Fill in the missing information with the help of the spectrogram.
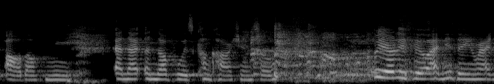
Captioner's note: audience laughing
